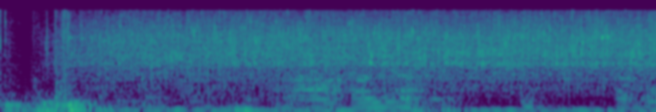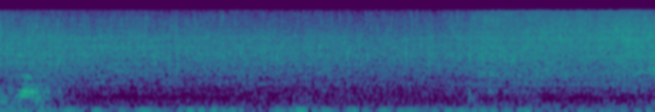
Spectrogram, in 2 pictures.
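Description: Carp fillets fry with onion in hot oil at a lakeside fishermen's camp by Lake Balkhash, a steady dense sizzle that continues throughout while a person speaks briefly over it near the start.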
